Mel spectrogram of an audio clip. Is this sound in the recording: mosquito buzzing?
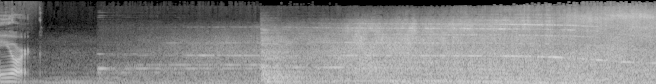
no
